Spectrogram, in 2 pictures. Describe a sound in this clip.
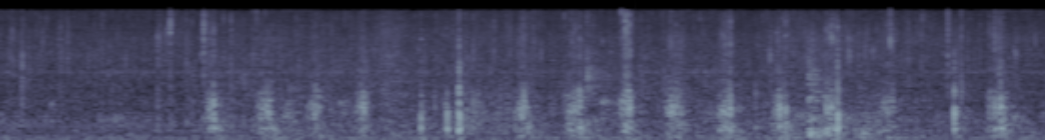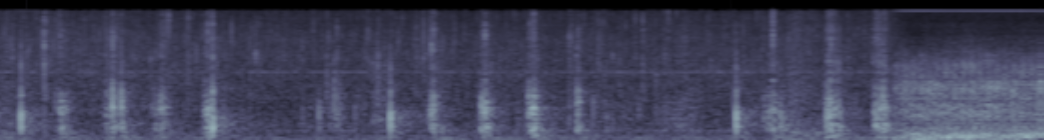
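A knife chops nuts on a board with quick taps.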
